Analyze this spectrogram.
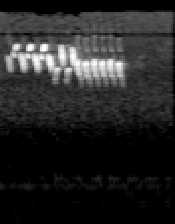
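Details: Close house wren by a cabin, nesting in a ceramic birdhouse in summer, delivering a loud, fast cascade of bright chirping notes that settles into an evenly spaced trill before stopping.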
